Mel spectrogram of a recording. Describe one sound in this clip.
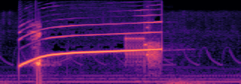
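A siren winds up and rises in pitch.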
